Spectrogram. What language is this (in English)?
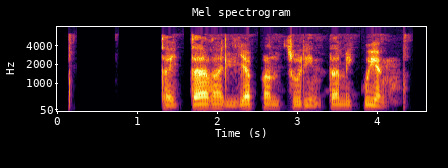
Sihuas Ancash Quechua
